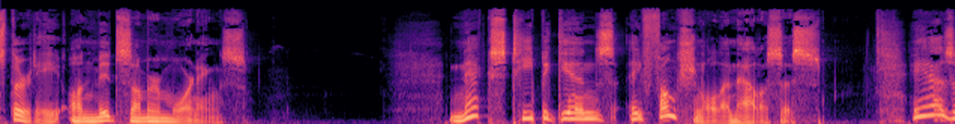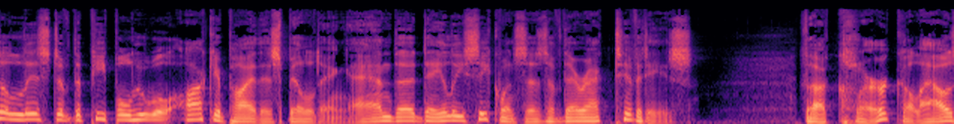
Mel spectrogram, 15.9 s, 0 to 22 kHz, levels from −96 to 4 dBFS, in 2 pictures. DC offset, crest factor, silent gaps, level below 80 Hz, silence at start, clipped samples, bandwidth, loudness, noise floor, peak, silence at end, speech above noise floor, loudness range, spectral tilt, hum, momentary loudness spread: under 0.1%; 16 dB; none; -38 dBFS; 0 s; under 0.1%; 16 kHz; -19 LUFS; -70 dBFS; -4 dBFS; 0 s; 51 dB; 3 LU; -5 dB/octave; none; 9 LU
